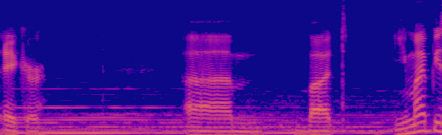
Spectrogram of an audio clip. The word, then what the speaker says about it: Acre: I know what you're thinking. It's pronounced acre.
